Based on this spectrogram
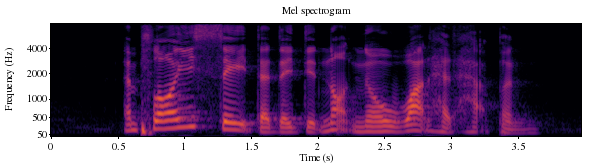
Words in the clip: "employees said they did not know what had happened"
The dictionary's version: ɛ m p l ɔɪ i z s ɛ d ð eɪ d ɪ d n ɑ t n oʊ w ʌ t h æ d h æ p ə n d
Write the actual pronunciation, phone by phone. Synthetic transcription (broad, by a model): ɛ m p l ɔɪ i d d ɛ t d eɪ d ɪ d n ɑ t n oʊ w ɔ t h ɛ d h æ p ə n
